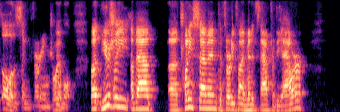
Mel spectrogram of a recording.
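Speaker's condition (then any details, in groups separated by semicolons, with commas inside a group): Bilateral cleft lip and palate; from birth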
